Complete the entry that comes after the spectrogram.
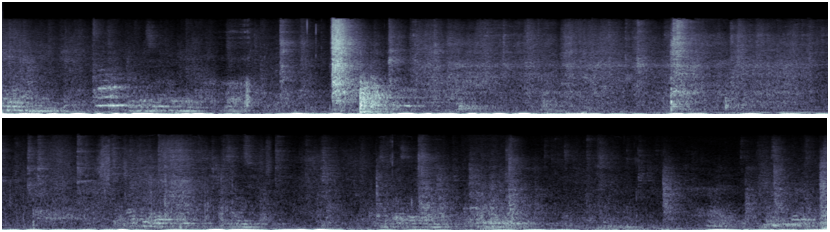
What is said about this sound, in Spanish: Si quieren abrir esas este, persianas, que los vayan este, abriendo.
